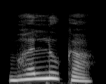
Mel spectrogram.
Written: ಭಲ್ಲೂಕ

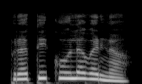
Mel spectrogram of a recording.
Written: ಪ್ರತಿಕೂಲವರ್ಣ

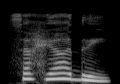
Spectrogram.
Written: ಸಹ್ಯಾದ್ರಿ

